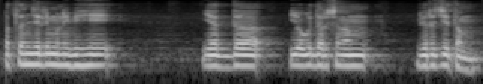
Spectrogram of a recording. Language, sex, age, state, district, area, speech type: Sanskrit, male, 30-45, Maharashtra, Sangli, urban, spontaneous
